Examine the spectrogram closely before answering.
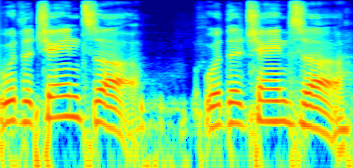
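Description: The man speaks in a high pitch. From San Francisco, Filipino heritage. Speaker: stand-up comedian. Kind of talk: stand-up. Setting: stage with audience.

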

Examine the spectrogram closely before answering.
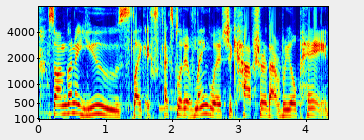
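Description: A woman's speech is accompanied by noticeable background noise. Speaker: improv performer. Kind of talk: interview.

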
